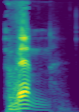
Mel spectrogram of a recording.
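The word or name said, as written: then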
